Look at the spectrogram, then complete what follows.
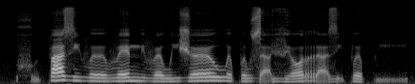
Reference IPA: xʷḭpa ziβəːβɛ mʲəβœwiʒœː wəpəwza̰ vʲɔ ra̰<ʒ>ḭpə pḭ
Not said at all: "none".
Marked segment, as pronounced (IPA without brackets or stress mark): z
